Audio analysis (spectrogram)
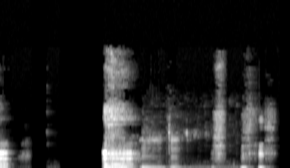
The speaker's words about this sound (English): Why'd you cough like you were having a stroke?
